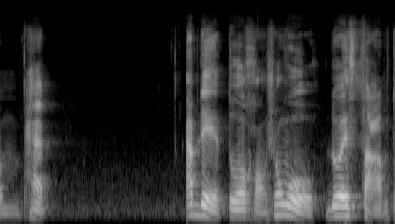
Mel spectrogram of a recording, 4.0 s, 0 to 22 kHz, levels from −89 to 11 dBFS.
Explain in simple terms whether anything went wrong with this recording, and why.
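From 1.7 seconds to the end, the recording gets steadily louder: the voice and the background noise swell together. This is automatic gain rising. The recorder judged the input too quiet and slowly turned up its own volume, lifting everything at once.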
